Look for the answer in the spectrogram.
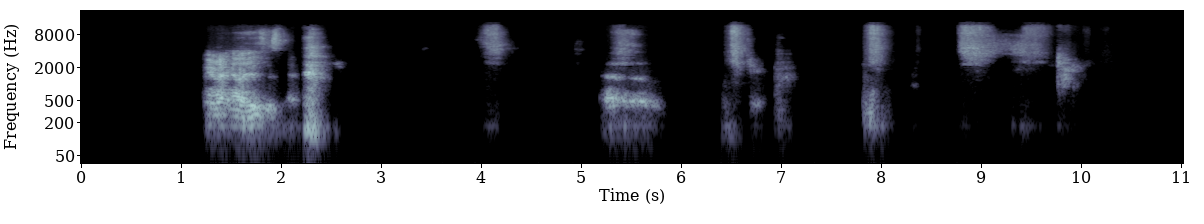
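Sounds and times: man's breathy vocal sound: 5.2 - 6.7, 8.8 - 9.8.

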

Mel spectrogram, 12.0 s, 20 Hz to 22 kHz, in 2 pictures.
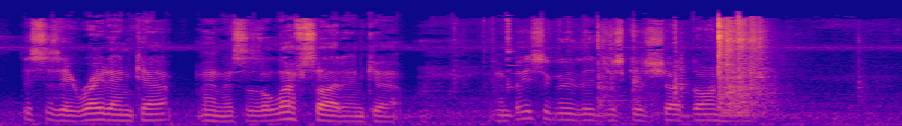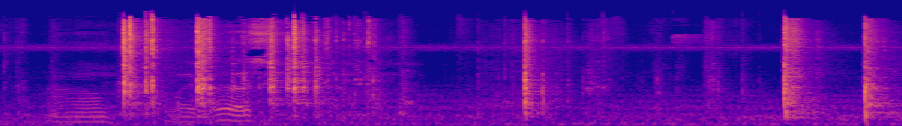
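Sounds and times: insect trill: 0.0 - 12.0.

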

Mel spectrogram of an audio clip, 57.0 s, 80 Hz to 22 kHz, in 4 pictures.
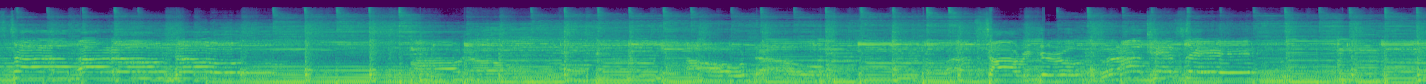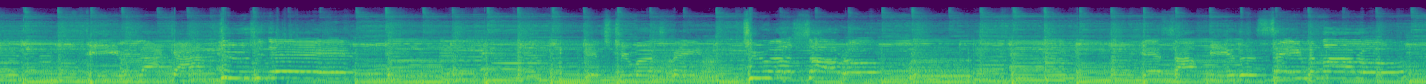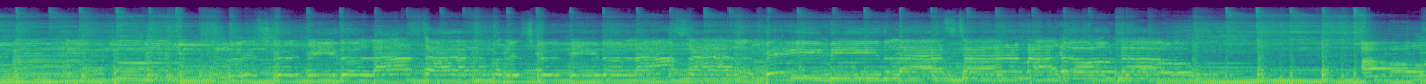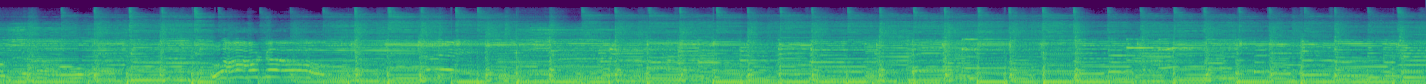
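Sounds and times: blues-rock band playing: 0.0 - 57.0
drum kit beat: 0.0 - 57.0
electric guitars: 0.0 - 57.0.

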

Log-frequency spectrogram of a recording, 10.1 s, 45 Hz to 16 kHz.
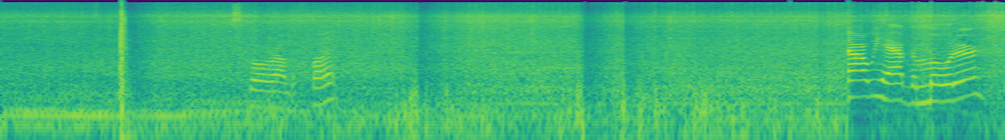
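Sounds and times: wind buffeting microphone: 2.5 - 8.5.

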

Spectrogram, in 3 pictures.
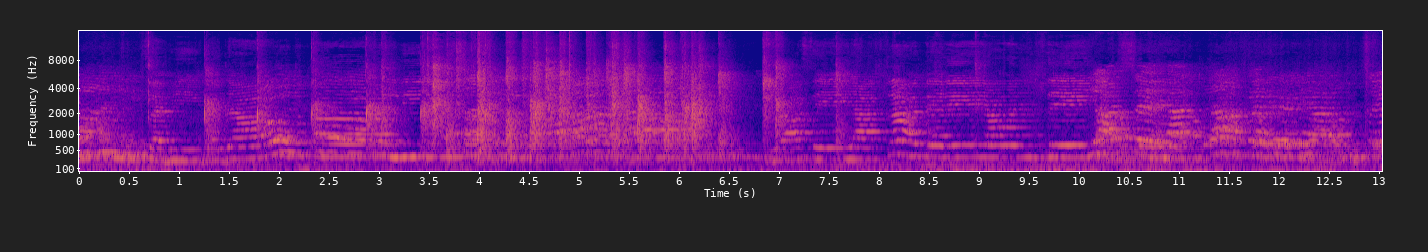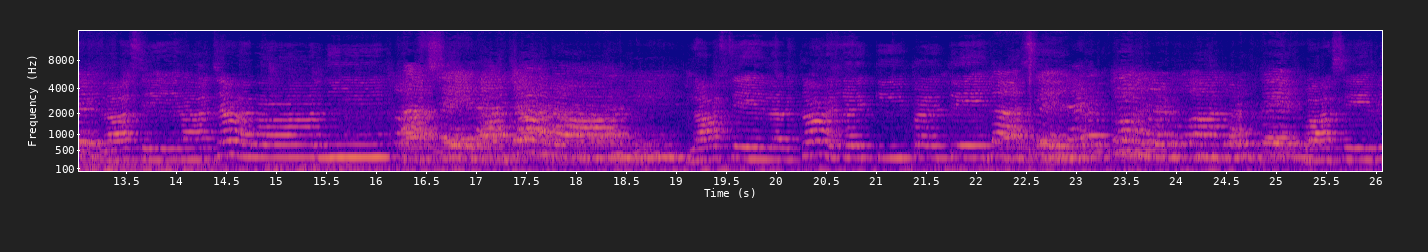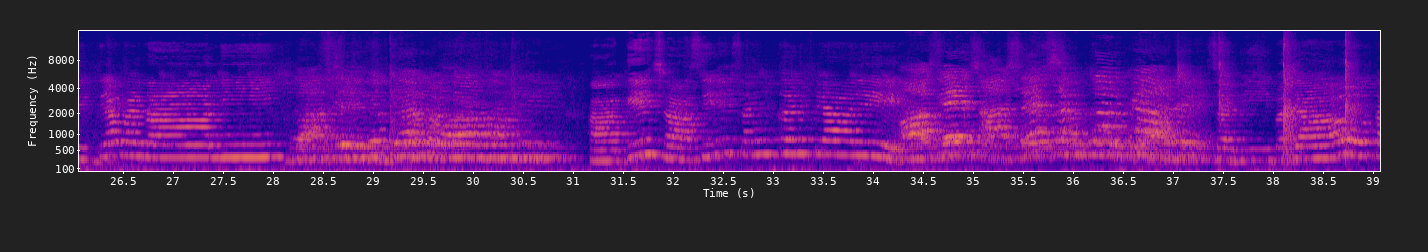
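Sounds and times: children singing: 0.0 - 6.6, 9.4 - 13.8, 15.4 - 19.2, 21.9 - 25.7, 27.8 - 31.1, 34.3 - 39.0
hand-clapping: 0.7 - 7.8, 36.9 - 39.0.

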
